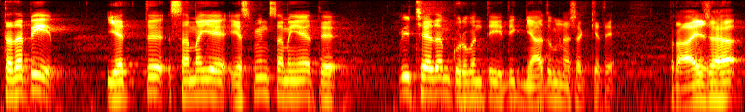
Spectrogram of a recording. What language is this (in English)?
Sanskrit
